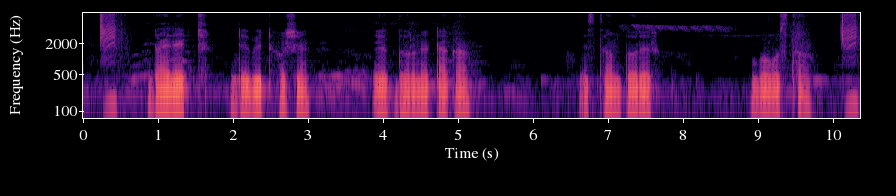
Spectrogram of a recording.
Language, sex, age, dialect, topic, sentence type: Bengali, male, 25-30, Rajbangshi, banking, statement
